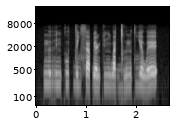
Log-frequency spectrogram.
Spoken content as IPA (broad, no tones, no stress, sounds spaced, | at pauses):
n ɯ r i ŋ k u t d ɛ ʎ s a ɓ ɛ ɳ k i ŋ w a ɡ͡ǀ ɯ n u t ʎ ɛ w ɛ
